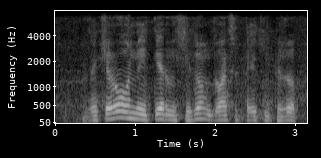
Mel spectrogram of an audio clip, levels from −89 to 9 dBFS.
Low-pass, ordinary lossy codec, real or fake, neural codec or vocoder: 7.2 kHz; Opus, 16 kbps; fake; codec, 44.1 kHz, 1.7 kbps, Pupu-Codec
